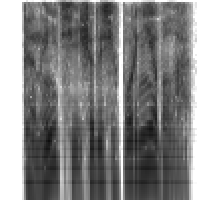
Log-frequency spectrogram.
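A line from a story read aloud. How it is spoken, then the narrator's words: Whispered reply. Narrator (Russian): прошептал в ответ Патси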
